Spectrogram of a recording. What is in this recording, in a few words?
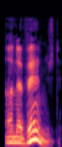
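"unavenged", British English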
